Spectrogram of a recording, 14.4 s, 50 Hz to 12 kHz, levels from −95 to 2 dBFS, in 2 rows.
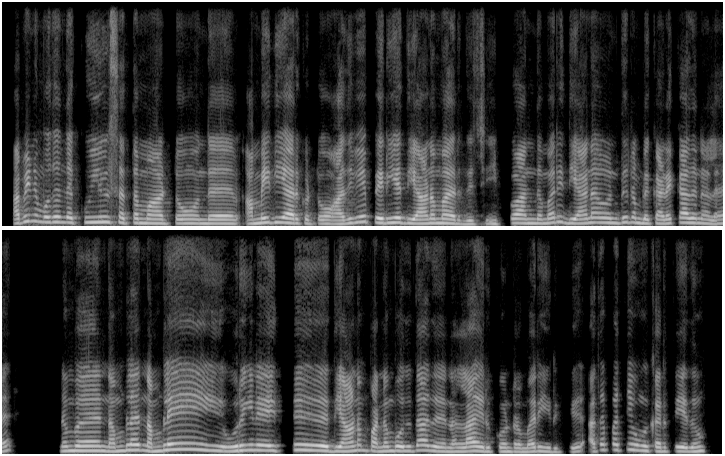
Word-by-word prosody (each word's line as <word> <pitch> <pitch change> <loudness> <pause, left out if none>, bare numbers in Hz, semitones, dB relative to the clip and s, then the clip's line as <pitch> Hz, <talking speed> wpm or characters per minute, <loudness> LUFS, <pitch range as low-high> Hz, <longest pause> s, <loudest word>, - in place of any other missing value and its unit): அப்டின்னும் 315 +2 -2
போது 280 +1 +1
அந்த 265 -2 0
குயில் 275 0 0
சத்தமாட்டும், 220 -3 -1
அந்த 210 0 -1 0.4
அமைதியா 250 +3 +2
இருக்கட்டும். 200 -3 -4
அதுவே 245 +9 -1
பெரிய 240 +2 +5
தியானமா 225 +2 +2
இருந்துச்சு. 180 0 -7
இப்போ 230 - -9
அந்த 220 -1 -2
மாரி 275 +4 -2
தியானம் 250 +4 0
வந்து 240 +2 -2
நம்ளுக்கு 220 -4 -2
கெடைக்காதனால, 225 -1 0 0.7
நம்ம 250 +1 +2 0.3
நம்மள 245 +6 +1 0.2
நம்மளே 280 +8 +3 0.6
ஒருங்கிணைத்து 265 +1 +1 0.4
தியானம் 245 +4 +1
பண்ணும்போது 235 +1 +1
தான் 275 0 +1
அது 235 -2 +1
நல்லா 215 +3 +1
இருக்குன்ற 205 -1 -4
மாரி 220 +2 -1
இருக்கு. 185 +2 -8 0.2
அத - - -7
பத்தி 290 +1 -5
உங்க 250 -2 0
கருத்து 215 0 -3
எதுவும் 225 +3 -3
235 Hz, 150 wpm, -24 LUFS, 215-260 Hz, 0.7 s, பெரிய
